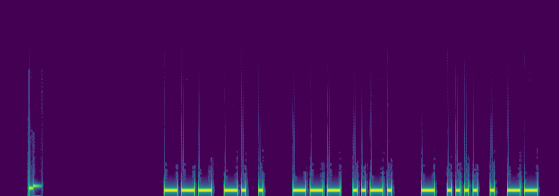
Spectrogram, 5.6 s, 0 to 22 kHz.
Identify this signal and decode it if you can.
Morse code, heard as a keyed tone, about 28 wpm, 700 Hz. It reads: ONE OF THEM
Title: Sets of 3 Words 28wpm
